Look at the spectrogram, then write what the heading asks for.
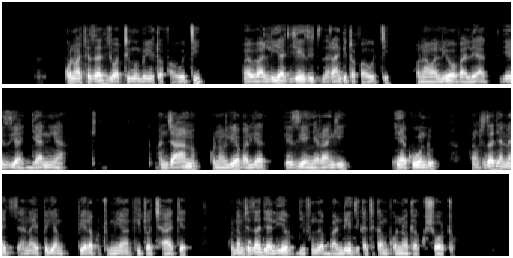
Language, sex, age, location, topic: Swahili, male, 18-24, Kisumu, government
